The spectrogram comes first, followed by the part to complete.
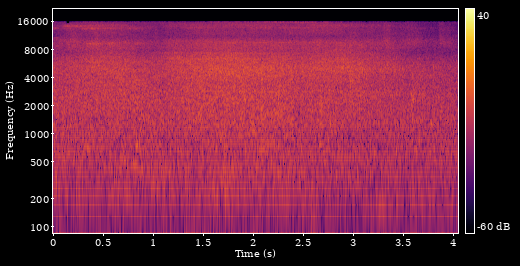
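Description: Steady, even rushing noise of city street ambience, with no distinct events standing out.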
